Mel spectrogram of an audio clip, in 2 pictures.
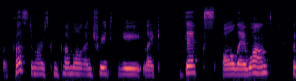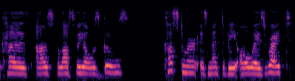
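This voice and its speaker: A woman's voice: medium pitch, fairly even intonation, normal speed, darkish tone. A young woman, ranting bluntly and swearing a lot in a casual vlog. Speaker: vlogger. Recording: dull lo-fi home video audio.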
